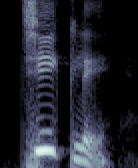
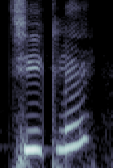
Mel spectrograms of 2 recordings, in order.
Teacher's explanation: When I am saying chicle, the stress is placed on the second to last part again.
